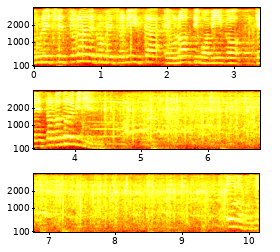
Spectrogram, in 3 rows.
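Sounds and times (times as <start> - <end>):
speech: 0.2 - 5.0, 9.7 - 10.1
crowd applauding: 4.2 - 10.1.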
